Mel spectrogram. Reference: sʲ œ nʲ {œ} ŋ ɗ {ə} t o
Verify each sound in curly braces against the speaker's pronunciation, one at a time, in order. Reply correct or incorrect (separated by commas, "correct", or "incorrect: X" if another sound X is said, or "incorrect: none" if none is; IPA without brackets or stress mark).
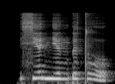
correct, correct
